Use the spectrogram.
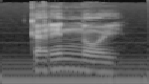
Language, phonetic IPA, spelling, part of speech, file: Russian, [kərʲɪˈnːoj], коренной, adjective, Ru-коренной.ogg
- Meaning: 1. indigenous, native, aboriginal 2. fundamental, radical, basic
